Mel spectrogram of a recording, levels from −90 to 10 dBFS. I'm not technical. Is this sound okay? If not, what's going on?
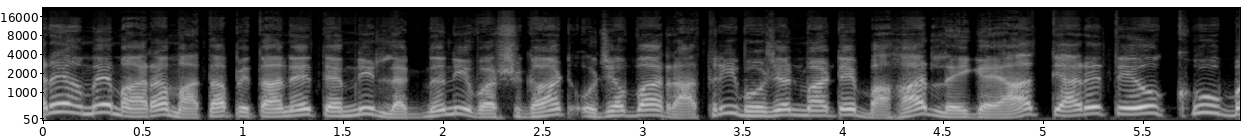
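Yes, it's fine: nothing in this speech recording sounds wrong, so you're all set.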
